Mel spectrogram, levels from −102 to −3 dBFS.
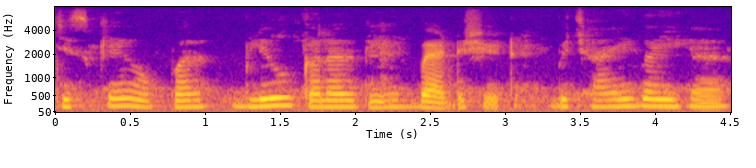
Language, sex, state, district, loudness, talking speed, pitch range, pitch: Hindi, female, Punjab, Fazilka, -16 LUFS, 120 wpm, 180-200 Hz, 190 Hz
